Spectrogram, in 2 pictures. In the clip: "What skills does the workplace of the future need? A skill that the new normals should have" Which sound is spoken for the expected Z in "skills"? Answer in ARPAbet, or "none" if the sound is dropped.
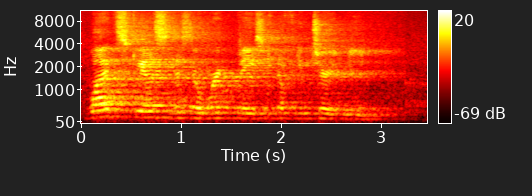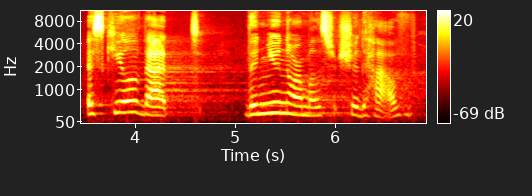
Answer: S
